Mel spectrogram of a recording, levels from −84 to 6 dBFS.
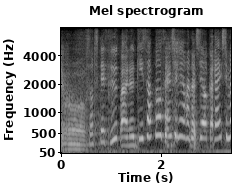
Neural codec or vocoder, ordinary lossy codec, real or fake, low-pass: codec, 16 kHz, 1 kbps, X-Codec, WavLM features, trained on Multilingual LibriSpeech; none; fake; none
